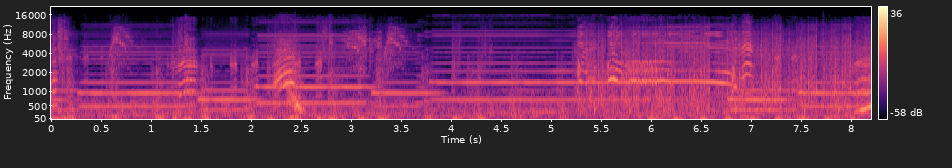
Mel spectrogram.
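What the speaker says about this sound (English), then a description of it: "Where'd the chicken go?" A cucco chicken in the video game Legend of Zelda: Ocarina of Time clucks and squawks in bursts, mixed with bright electronic game tones and chimes, fairly close and clear.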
